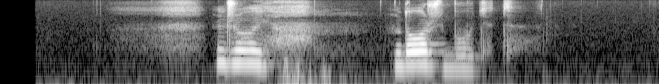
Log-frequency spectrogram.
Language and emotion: Russian, sad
